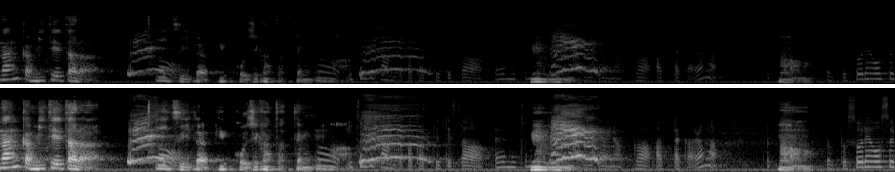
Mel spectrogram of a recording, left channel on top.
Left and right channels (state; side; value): quieter; left; 19.2 dB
